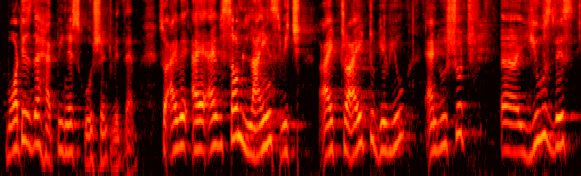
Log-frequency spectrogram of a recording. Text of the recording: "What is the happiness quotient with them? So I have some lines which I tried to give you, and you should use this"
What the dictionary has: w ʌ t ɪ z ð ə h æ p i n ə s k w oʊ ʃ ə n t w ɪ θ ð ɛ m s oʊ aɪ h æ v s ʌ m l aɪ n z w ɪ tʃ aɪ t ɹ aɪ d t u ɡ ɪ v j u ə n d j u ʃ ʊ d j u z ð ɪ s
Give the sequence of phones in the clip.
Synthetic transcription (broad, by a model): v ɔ t ɪ z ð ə h æ p i n ə s k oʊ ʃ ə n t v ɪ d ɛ m s oʊ aɪ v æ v s ʌ m l aɪ n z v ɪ tʃ aɪ t ɹ aɪ d t u ɡ ɪ v j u ə n d j u ʃ ʊ d j u z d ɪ s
